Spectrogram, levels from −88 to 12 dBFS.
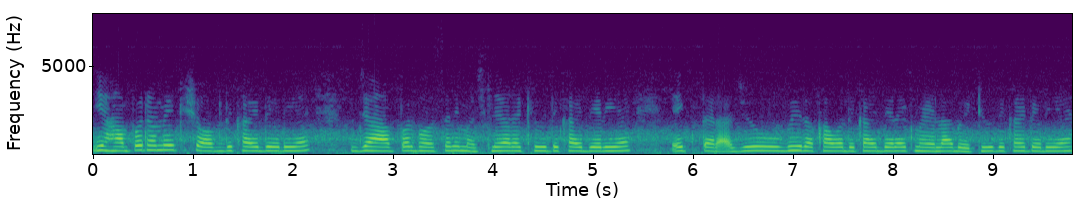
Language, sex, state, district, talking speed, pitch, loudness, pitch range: Hindi, female, Uttar Pradesh, Varanasi, 225 wpm, 225 Hz, -14 LUFS, 220-235 Hz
